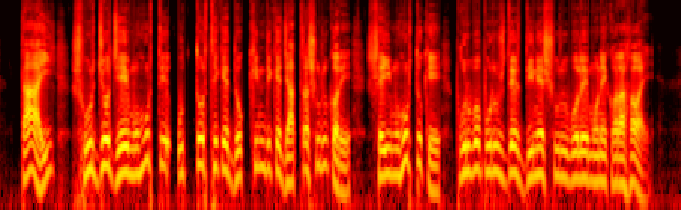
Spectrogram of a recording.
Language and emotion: Bengali, neutral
